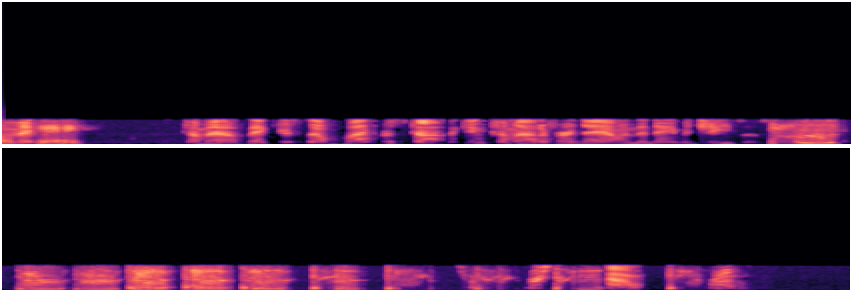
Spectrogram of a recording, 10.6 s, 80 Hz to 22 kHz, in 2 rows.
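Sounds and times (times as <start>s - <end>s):
speech: 0.1s - 0.6s, 1.2s - 7.6s
woman coughing harshly: 4.8s - 9.8s.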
